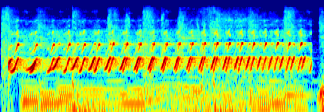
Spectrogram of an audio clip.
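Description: A silvery gibbon gives a fast, steady series of short, clear hooting notes at a mid pitch.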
